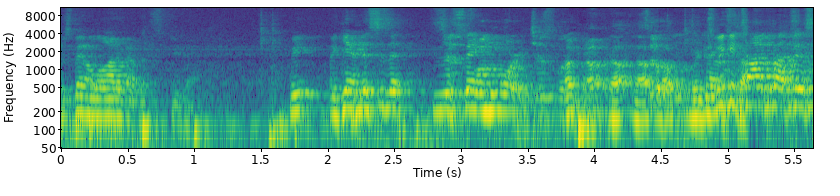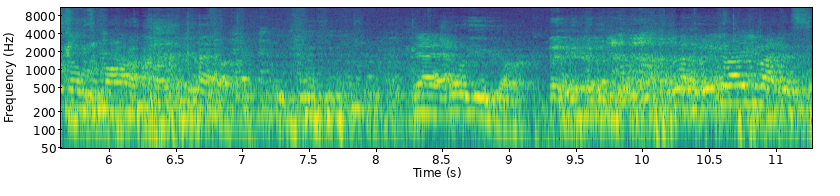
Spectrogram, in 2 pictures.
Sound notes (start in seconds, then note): 6.5 laughter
